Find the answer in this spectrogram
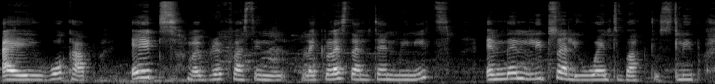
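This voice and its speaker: A woman at a fairly high pitch with ordinary pitch variation, big swings in loudness and a fairly slow pace. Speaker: vlogger. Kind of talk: casual chat.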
